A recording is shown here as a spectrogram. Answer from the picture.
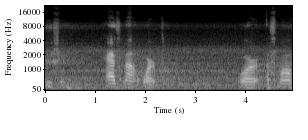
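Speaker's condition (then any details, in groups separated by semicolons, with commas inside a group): Parkinson's; speech impediment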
